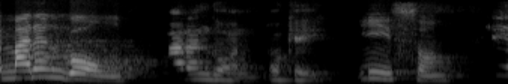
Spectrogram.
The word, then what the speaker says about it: Marangon: Quem é Marango? Eu pronunciei bem, Marango ou Marangon? É Marangon.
